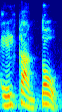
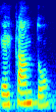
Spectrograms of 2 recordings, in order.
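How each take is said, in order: First: The stress is on the last syllable of canto. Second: The stress is on the first syllable of canto. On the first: It means he sang. The speaker calls it right. "¿cómo es la versión correcta?" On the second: It means the song. The speaker calls it wrong. "Si lo leo así"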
